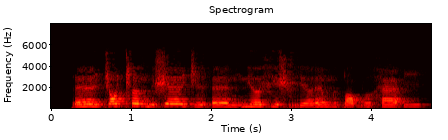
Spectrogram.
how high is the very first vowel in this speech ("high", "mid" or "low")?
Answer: mid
